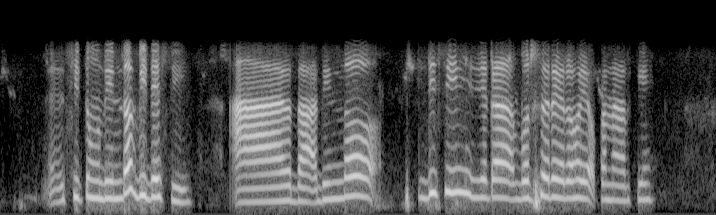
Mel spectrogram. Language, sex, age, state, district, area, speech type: Santali, female, 18-30, West Bengal, Malda, rural, conversation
